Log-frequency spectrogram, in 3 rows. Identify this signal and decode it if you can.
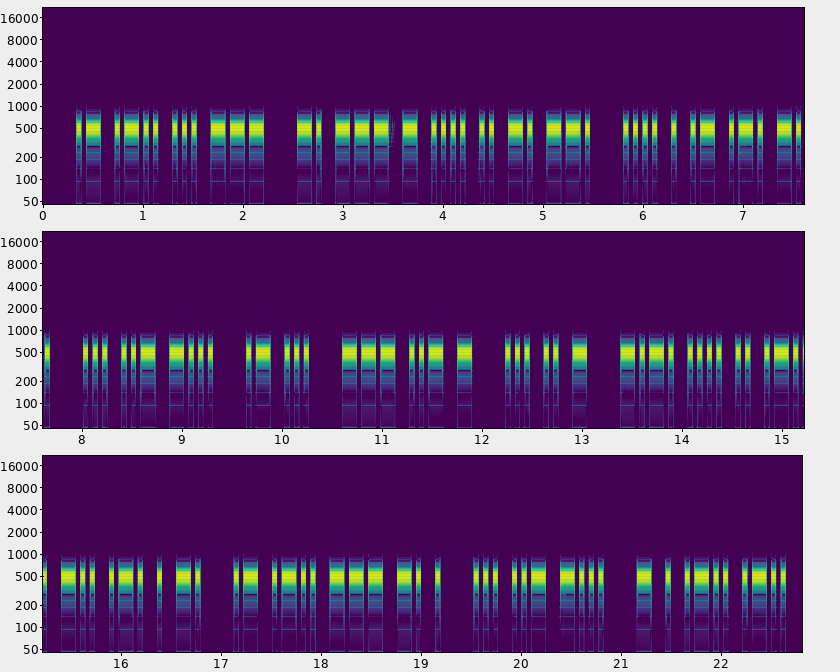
Morse code, heard as a keyed tone, about 25 wpm, 500 Hz. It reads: ALSO NOTHING HEARD SUB AS OUT SIT CHILDREN ALONE SUB TELL
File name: 632 words / 632 Words 25WPM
